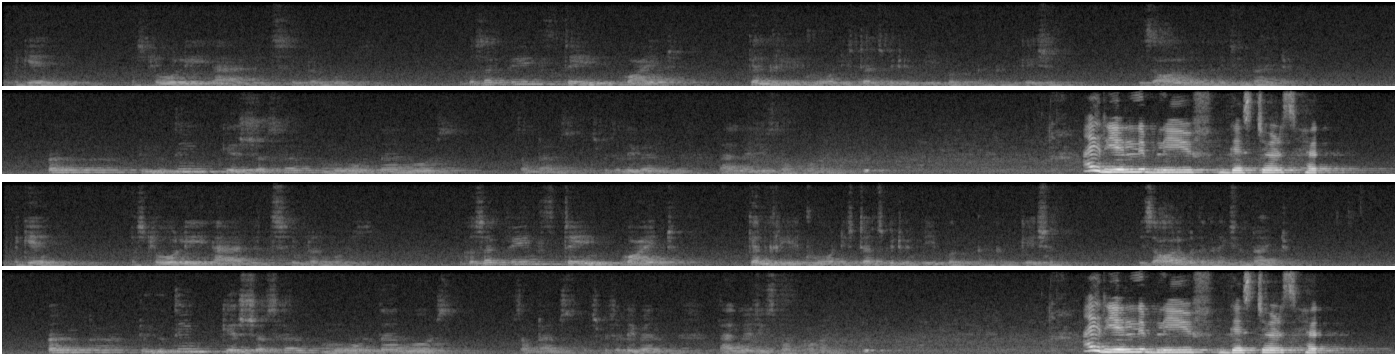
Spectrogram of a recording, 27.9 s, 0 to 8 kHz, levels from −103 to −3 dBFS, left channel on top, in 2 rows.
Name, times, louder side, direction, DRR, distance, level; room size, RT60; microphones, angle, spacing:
voice 1, 0.1-0.6 1.3-3.5 4.5-6.8 7.5-10.6 11.4-12.7 14.4-18.4 19.1-22.3, right 1 dB, 40° right, 4 dB, 4.7 m, -48 dB
voice 2, 24.7-27.1, equal, ahead, 11 dB, 0.7 m, -25 dB
20.5 x 19.5 x 9.5 m, 1.5 s
head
